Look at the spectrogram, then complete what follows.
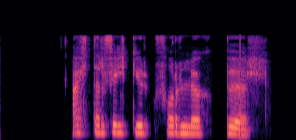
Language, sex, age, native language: Icelandic, female, 30-39, Icelandic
